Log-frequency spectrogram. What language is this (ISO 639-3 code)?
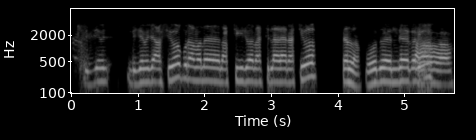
ori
